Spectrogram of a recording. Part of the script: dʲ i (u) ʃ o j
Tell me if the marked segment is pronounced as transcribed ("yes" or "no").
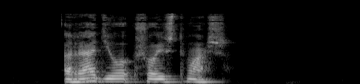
no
